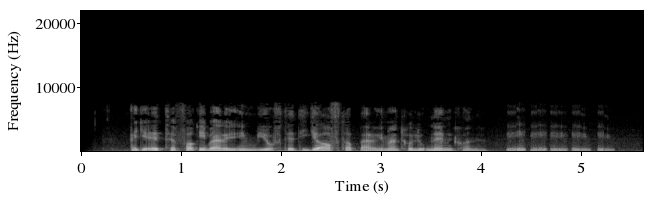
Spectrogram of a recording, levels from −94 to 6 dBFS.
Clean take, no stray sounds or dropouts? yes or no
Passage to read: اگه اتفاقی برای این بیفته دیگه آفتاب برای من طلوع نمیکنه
no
